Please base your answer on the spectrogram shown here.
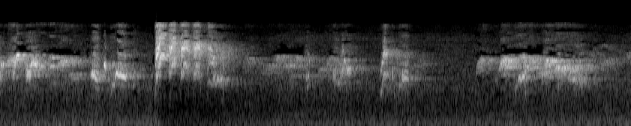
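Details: Caged red-whiskered bulbul giving cheerful, liquid whistled phrases and quick chirps in bursts, with a constant low rumbling noise behind.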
